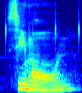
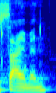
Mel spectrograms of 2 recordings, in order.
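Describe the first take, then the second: First: The name is said with a French accent. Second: The name is said with an English accent.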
